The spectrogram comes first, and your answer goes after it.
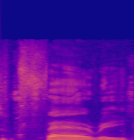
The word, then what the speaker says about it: fairy: the next one is sand fairy like air the air that we breathe fairy try it Sun fairy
